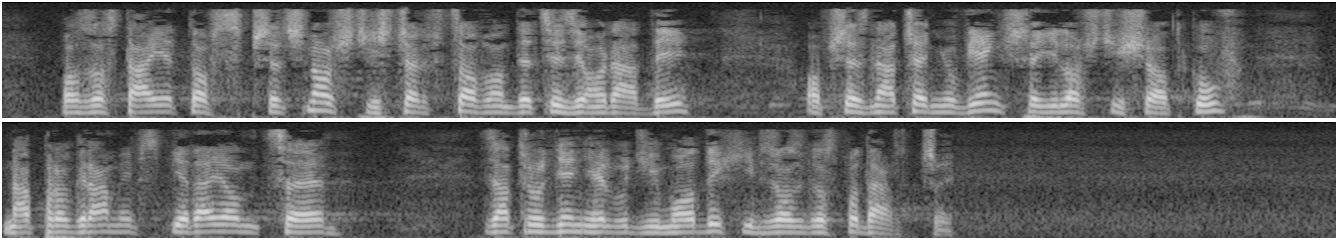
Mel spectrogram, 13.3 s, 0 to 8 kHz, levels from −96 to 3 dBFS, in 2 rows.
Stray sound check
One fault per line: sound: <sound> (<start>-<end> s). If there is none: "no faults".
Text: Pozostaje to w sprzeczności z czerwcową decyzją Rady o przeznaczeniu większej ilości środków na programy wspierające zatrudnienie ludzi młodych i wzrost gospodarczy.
no faults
